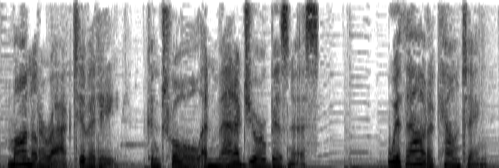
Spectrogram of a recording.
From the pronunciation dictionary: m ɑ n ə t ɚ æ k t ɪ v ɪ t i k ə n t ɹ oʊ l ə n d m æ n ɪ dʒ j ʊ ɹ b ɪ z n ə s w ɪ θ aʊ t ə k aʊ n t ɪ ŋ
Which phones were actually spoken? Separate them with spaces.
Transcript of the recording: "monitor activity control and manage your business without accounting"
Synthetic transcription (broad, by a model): m ɑ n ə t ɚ æ k t ɪ v ɪ t i k ə n t ɹ oʊ l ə n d m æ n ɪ dʒ j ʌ ɹ b ɪ z n ə s w ɪ θ aʊ t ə k aʊ n t ɪ ŋ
